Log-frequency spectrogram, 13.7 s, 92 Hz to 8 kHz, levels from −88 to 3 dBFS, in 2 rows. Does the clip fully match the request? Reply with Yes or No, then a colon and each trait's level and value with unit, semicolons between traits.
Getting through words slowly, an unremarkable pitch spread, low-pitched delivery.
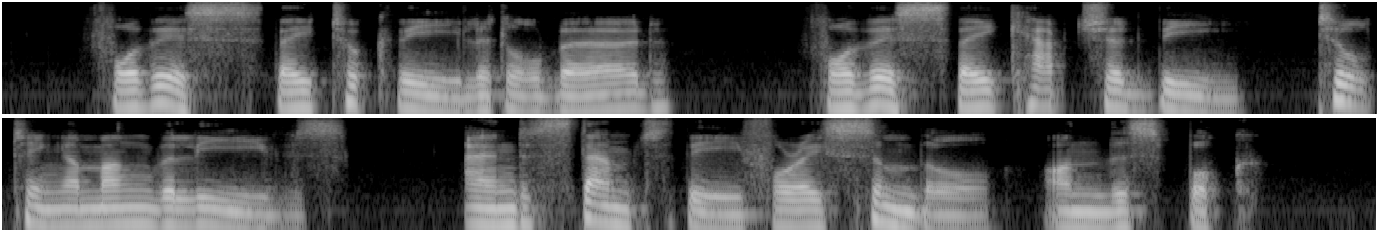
Yes: slow, 110 wpm; average, 3.1 semitones; low, 105 Hz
